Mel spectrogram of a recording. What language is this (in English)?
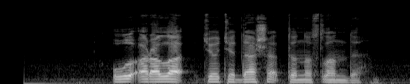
Bashkir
